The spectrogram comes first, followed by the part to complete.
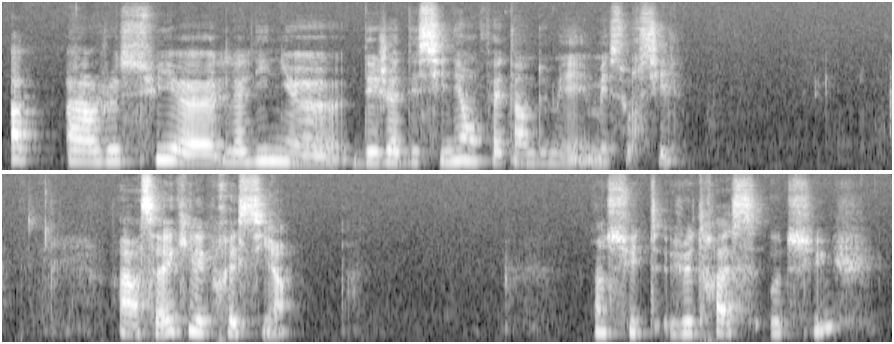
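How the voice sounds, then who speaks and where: A woman's voice: fairly high pitch, fairly even intonation, measured pace, pauses often, darkish tone. A woman vlogger and mother, chatting casually through a makeup tutorial, narrating each step with little interjections and often correcting herself mid-sentence. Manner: self-correcting, trails off and restarts often.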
